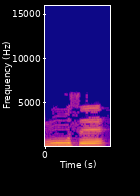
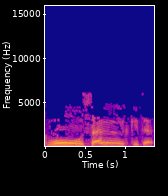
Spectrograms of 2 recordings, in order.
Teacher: حال الوقف على كلمة موسى هتقف بالتقليل أما وصلا موسى الكتاب ليس فيها شيء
